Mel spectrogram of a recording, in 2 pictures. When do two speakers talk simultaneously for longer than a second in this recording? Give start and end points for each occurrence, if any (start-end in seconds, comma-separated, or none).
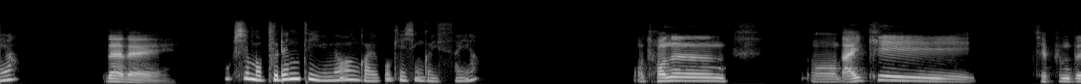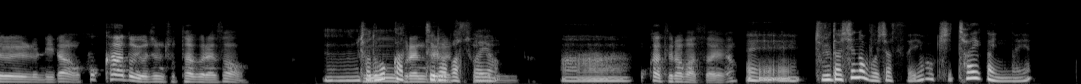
14.4-15.8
